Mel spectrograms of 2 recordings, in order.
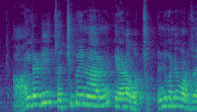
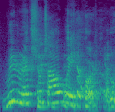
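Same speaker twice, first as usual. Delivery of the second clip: laughing; 6 semitones higher than usual. Real, not acted. Laughing over the joke.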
